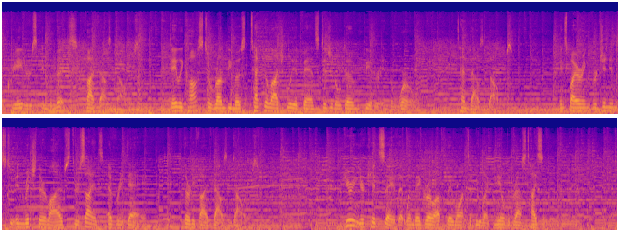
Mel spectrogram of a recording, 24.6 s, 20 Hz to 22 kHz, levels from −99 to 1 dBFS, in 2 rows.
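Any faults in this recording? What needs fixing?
Mains hum runs from 0 to 12.11 s: a steady 50 Hz tone with some low harmonics, sitting only roughly 10 dB below the programme. A ground loop or nearby transformer is feeding the power line into the signal path. Unlike rumble or handling noise, it holds one fixed pitch and never drifts, so a notch at 50 Hz and its multiples would address it. To prevent it, run all gear from one earthed outlet and route signal cables away from power supplies.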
